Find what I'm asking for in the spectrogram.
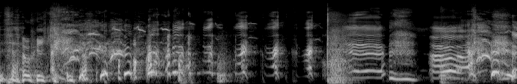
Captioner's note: laughing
